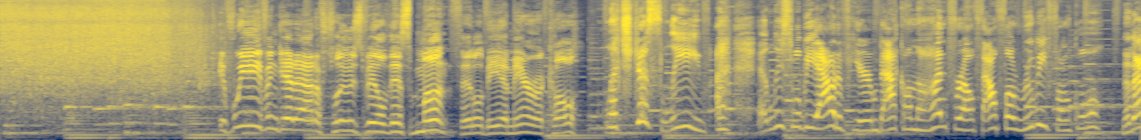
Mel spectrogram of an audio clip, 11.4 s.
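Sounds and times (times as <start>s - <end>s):
speech: 0.0s - 1.0s, 2.2s - 11.3s
water cannon spraying: 0.0s - 2.3s.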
